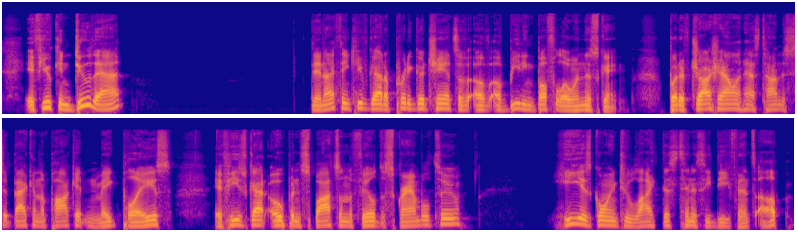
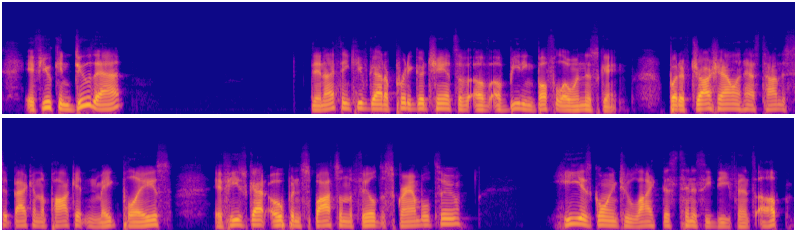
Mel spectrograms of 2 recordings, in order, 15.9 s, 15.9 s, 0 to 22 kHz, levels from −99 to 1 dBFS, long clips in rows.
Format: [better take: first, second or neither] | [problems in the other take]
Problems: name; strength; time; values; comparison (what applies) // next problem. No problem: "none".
first | muffled; very; fading above 2.5 kHz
